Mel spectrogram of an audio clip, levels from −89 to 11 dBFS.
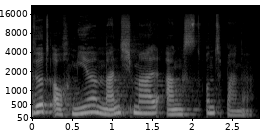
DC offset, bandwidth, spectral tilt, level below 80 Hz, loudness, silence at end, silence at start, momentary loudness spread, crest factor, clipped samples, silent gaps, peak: under 0.1%; 16 kHz; -6 dB/octave; -80 dBFS; -37 LUFS; 0.1 s; 0 s; 8 LU; 16 dB; under 0.1%; none; -20 dBFS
